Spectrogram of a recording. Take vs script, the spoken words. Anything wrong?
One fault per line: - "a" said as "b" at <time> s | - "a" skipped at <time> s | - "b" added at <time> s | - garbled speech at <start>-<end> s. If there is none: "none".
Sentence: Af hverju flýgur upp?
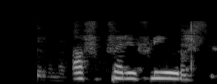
none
